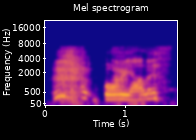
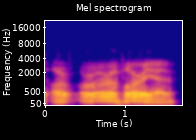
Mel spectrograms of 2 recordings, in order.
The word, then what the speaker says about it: Borealis: Borealis. Yeah, that's Is it. it That's it. Borealis? Aurora. Yeah, I the thought it was Aurora Boreal.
